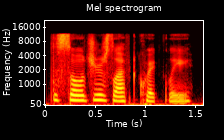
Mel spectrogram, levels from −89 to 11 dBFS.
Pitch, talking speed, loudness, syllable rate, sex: 220 Hz, 150 wpm, -17 LUFS, 4.4 syllables/s, female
